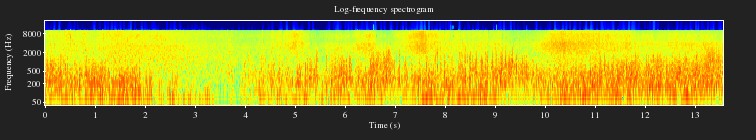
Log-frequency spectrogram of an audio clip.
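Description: Waves wash over rocks and break along the shore, swelling and easing.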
